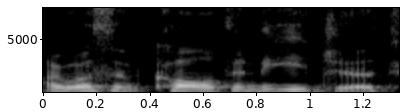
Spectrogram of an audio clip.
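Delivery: ordinary delivery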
